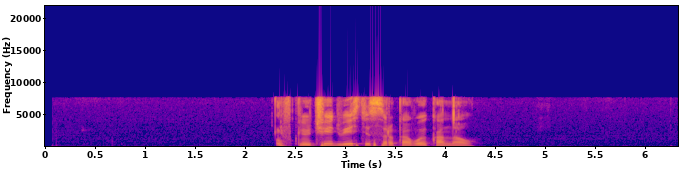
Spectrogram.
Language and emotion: Russian, neutral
